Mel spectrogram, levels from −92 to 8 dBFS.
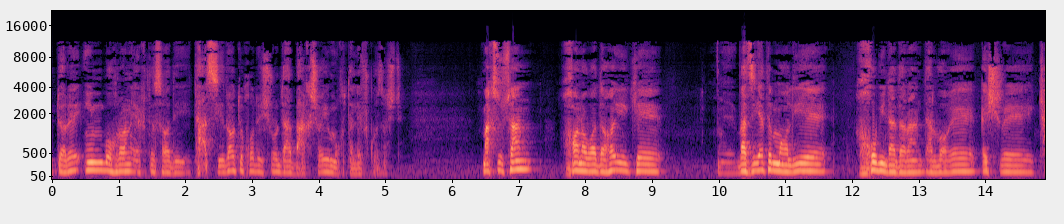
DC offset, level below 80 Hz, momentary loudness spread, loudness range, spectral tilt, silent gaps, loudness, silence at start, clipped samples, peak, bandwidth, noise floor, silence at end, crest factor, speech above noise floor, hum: under 0.1%; -52 dBFS; 14 LU; 6 LU; -5 dB/octave; none; -17 LUFS; 0.05 s; under 0.1%; 0 dBFS; 11.5 kHz; -50 dBFS; 0 s; 18 dB; 33 dB; none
